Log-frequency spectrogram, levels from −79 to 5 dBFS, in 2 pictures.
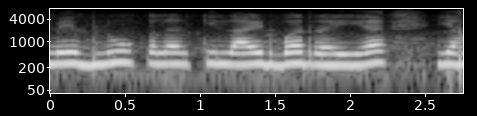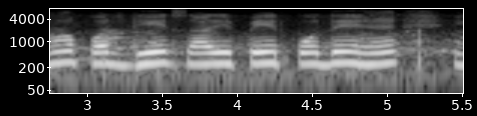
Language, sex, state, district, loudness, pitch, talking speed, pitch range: Hindi, male, Bihar, Katihar, -14 LUFS, 255 Hz, 165 wpm, 250-265 Hz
